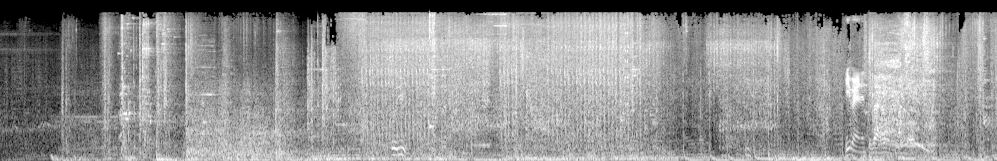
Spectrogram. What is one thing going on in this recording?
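Heavy gunfire blasts rapidly.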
